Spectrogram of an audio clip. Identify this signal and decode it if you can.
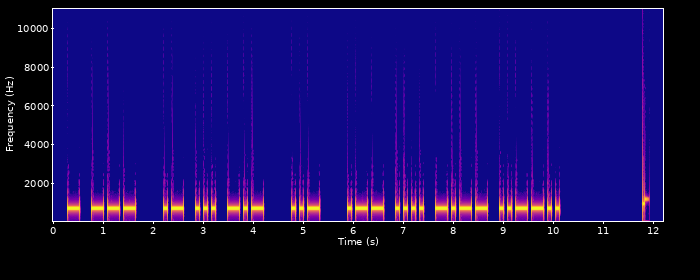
Morse code, heard as a keyed tone, about 15 wpm, 700 Hz. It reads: TO ASK U WHY?
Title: Sentences from Top 200 Words and Abbreviations 15wpm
